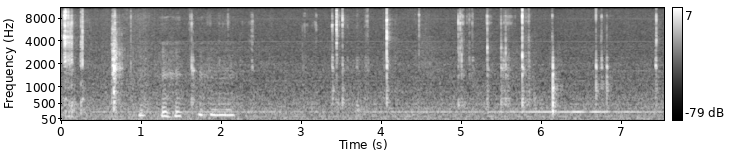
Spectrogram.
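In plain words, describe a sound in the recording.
Small clicks and light taps sound now and then on a hard surface.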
